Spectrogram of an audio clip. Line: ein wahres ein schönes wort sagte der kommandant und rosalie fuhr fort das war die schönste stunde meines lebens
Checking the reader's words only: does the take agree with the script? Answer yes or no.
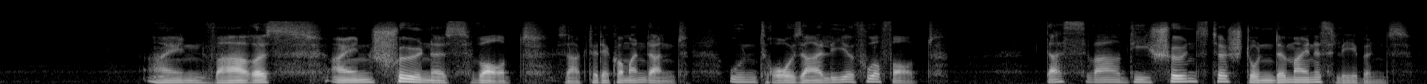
yes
